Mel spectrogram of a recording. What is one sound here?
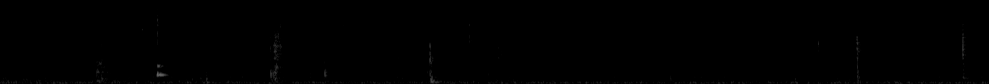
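Small objects tap and clatter close by.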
